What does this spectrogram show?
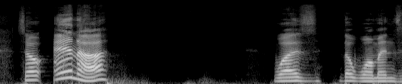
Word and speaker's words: Anna: Or in America, we say Anna. Anna. A little bit different pronunciation. So Anna was the woman's name.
